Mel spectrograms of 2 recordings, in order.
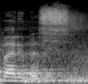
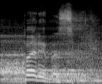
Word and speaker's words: paribus: एक का प्रोनाउंसिएशन है सेटिरिस और दूसरे का प्रोनाउंसिएशन है पेरिबस। ठीक है, तो सेटिरिस और पेरिबस।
